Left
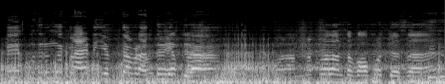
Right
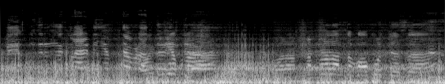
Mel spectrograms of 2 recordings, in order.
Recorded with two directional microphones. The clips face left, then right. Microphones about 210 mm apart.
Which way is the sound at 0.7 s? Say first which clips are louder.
Left 2 dB; 70° left (ahead or behind).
